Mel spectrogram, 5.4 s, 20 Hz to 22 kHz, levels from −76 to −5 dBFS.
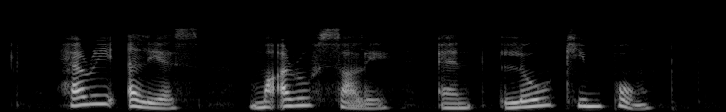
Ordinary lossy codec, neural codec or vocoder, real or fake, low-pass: none; none; real; none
